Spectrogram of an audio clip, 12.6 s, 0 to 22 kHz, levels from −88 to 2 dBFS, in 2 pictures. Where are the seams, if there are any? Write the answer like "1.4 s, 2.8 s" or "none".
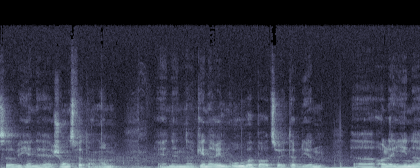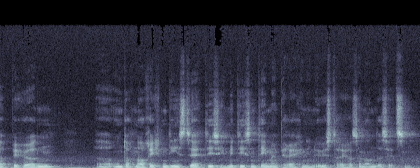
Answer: none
